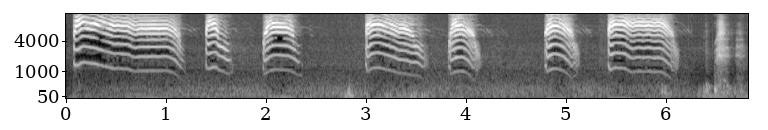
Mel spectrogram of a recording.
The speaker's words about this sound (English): I'm going to guess that's a type of frog, right? It's a desert rain frog.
